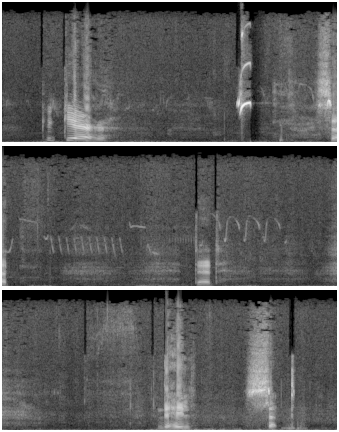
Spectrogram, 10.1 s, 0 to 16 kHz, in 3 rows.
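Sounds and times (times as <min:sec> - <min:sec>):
faint wind rumble: 0:00.0 - 0:10.0.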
